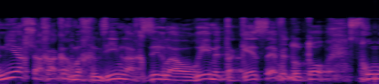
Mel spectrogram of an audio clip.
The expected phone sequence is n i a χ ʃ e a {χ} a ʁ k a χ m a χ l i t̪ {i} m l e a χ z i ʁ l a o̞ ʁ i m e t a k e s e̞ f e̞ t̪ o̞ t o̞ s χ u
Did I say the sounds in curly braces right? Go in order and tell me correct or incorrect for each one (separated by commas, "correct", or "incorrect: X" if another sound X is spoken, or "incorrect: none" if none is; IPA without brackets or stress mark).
correct, correct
